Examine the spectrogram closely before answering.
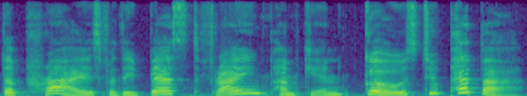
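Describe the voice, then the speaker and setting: A woman's voice: high voice, big pitch swings, takes it slowly, a bit bright, exaggerated voice. A woman voicing a kindly gazelle schoolteacher in a children's storybook, announcing things in an encouraging sing-song. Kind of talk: children's storybook read-aloud.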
